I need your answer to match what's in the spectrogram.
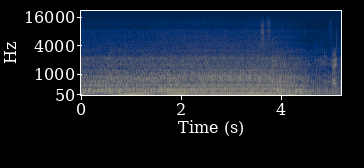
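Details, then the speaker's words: Ford Figo diesel with no pickup and a blinking powertrain light: catches and holds a lumpy, uneven beat, then labours and sags at full accelerator; misfire from cylinder 2 injector circuit open/short, with MAF and rail pressure codes. "we go you can see there is a misfiring as well as our transmission control mode is blinking as well"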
